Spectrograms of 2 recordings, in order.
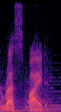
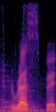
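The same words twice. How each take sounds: First: The final vowel is an 'eye' sound. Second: The final vowel is a relaxed 'uh' sound. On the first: The speaker calls it wrong. "It's not respite. Although it's confusing because the words despite and in spite have the I sound" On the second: The speaker calls it right. "The final vowel sound is uh, as in schwa, the relaxed vowel sound"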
